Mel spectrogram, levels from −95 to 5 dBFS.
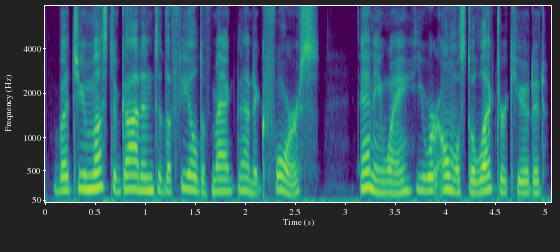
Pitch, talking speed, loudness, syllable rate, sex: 190 Hz, 190 wpm, -17 LUFS, 6.3 syllables/s, female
